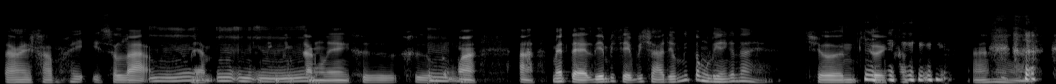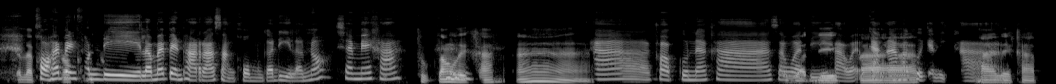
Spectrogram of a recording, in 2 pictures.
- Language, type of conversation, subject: Thai, podcast, ที่บ้านคาดหวังเรื่องการศึกษาเยอะขนาดไหน?
- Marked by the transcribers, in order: laugh; laugh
